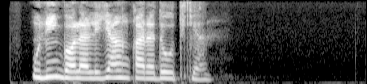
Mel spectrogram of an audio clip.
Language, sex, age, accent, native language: Uzbek, female, 18-24, Farg'ona, Uzbek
